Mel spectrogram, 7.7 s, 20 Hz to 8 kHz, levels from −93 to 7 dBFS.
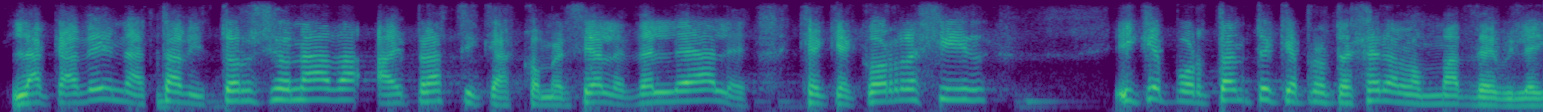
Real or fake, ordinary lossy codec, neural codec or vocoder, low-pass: real; Opus, 16 kbps; none; 7.2 kHz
